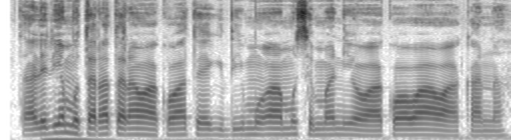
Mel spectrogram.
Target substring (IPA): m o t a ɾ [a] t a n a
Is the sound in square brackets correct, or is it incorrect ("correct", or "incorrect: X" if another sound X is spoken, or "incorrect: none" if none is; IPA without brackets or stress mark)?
correct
